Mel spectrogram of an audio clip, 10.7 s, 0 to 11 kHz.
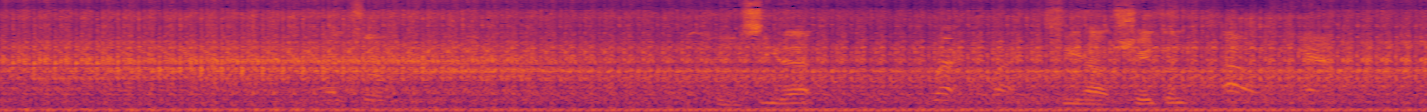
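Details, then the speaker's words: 2001 Ford F450 7.3 Powerstroke diesel after new batteries: uneven stumbling idle from a sticky injector that has taken a while to start working since purchase. "sticky injected if I let it run and come back to life so change the oil change fuel filter again"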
